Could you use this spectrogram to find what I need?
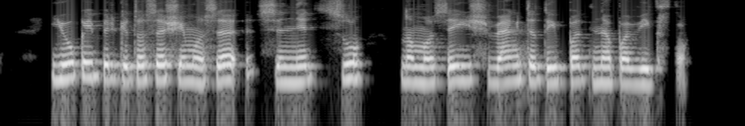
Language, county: Lithuanian, Vilnius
